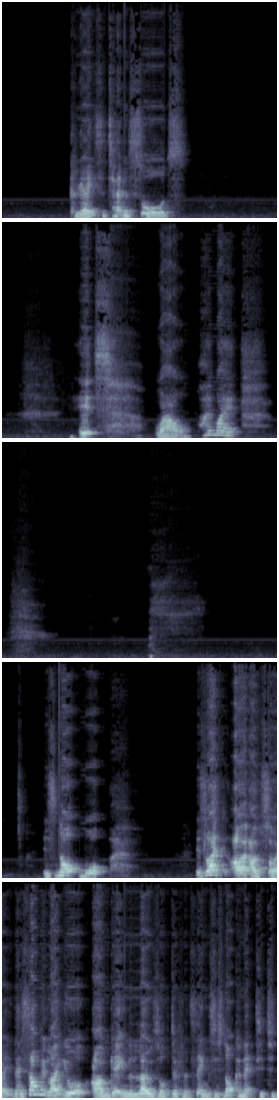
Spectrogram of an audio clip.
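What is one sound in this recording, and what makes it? A middle-aged woman speaks calmly and expressively close to a microphone, with pauses.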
